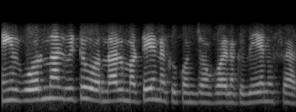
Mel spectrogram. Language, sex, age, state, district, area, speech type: Tamil, female, 30-45, Tamil Nadu, Pudukkottai, rural, conversation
